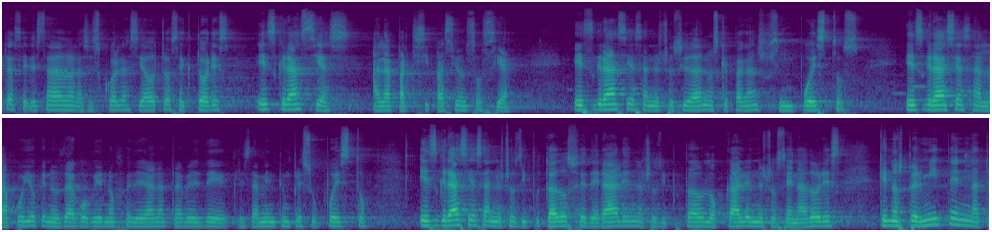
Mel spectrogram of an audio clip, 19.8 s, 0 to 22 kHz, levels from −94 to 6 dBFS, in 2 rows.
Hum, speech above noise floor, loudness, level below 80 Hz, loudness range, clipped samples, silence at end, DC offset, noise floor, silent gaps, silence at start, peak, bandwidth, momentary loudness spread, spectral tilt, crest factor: none; 25 dB; -34 LUFS; -60 dBFS; 4 LU; under 0.1%; 0 s; under 0.1%; -58 dBFS; none; 0 s; -12 dBFS; 16.5 kHz; 11 LU; -5 dB/octave; 22 dB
